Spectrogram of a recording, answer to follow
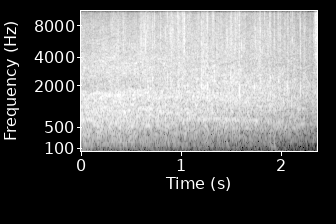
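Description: Audience applause from a large crowd, a dense steady clatter of clapping that eases slightly near the end.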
